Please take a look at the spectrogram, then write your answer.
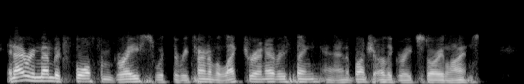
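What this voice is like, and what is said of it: Long Island accent. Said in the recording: “Where do I live? Long Island. ... Oh, the accent.”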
